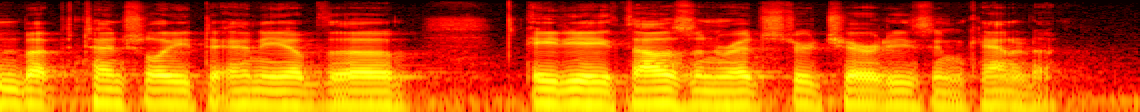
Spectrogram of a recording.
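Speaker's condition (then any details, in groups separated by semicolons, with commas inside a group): No condition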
